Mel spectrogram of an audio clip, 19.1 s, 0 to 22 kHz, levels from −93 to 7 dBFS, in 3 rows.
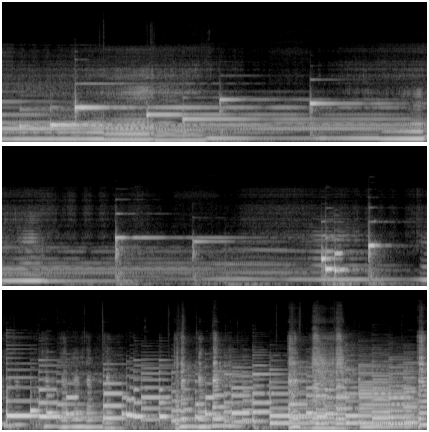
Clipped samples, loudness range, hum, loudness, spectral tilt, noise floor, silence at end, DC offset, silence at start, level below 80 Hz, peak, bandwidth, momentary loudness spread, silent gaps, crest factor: under 0.1%; 13 LU; none; -21 LUFS; -8 dB/octave; -45 dBFS; 0 s; under 0.1%; 0 s; -38 dBFS; -4 dBFS; 7.2 kHz; 21 LU; none; 18 dB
